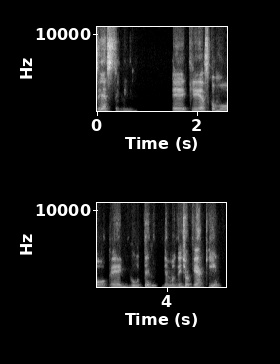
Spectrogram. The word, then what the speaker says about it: guten: pero cuando veamos la Esa es la transliteración pero cuando veamos el ipa vamos a ver que esa e no existe lo que existe es una t después de una n como el sonido ten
